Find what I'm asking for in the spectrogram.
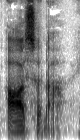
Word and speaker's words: asana: It's spelled as A-S-A-N-A. It's pronounced as asana. Asana. You'll hear many people pronounce it as asana. This is your first tip for correct Sanskrit pronunciation. Get to know which vowel is long and which one is short.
